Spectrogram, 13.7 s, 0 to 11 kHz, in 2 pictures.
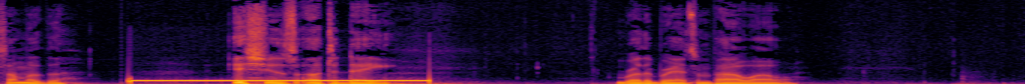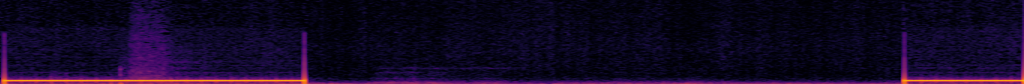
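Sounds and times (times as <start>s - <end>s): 
speech: 0.0s - 0.6s, 1.6s - 2.8s, 4.1s - 5.4s
phone line electronic ringback tone as a call to a guest is placed: 0.9s - 2.9s, 6.9s - 8.9s, 12.8s - 13.6s.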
